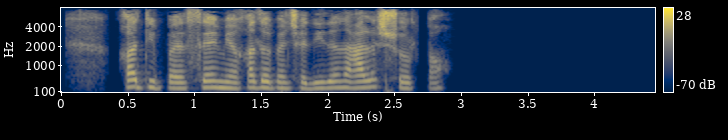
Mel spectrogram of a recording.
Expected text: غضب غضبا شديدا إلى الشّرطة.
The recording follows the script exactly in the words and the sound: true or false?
false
